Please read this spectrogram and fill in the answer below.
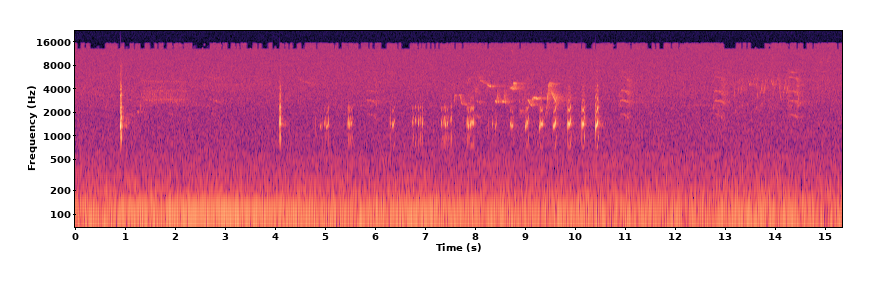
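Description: Wild turkey calling: two single sharp notes, then a run of about a dozen short, clucking yelps that come faster and faster before stopping abruptly about ten seconds in. Faint songbird chirps sound over a steady low hum.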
